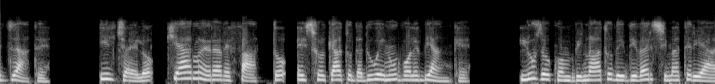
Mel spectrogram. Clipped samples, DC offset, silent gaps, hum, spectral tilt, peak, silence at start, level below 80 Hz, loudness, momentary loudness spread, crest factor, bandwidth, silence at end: 0.1%; under 0.1%; 0.53-0.99 s, 1.56-1.65 s, 2.86-2.96 s, 4.72-5.19 s; none; -5.5 dB/octave; 0 dBFS; 0 s; -44 dBFS; -12 LUFS; 6 LU; 12 dB; 8.8 kHz; 0 s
